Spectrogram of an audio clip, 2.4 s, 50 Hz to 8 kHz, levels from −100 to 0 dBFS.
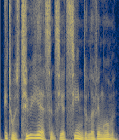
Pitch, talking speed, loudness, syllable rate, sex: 115 Hz, 275 wpm, -15 LUFS, 6.3 syllables/s, male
